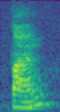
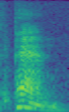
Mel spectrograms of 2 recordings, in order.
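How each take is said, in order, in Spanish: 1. La vocal es una A abierta simple. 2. La vocal es un sonido AE más plano. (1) "Esta es pan" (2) "Es una A E que hemos visto antes"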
